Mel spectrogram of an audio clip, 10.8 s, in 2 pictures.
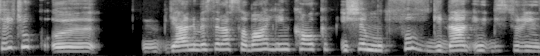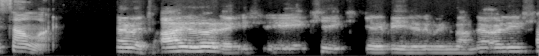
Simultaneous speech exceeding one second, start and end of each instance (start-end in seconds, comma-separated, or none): none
